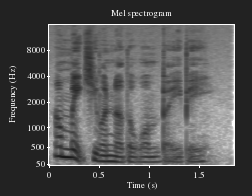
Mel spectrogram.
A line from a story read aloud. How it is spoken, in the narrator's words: Waverley murmured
